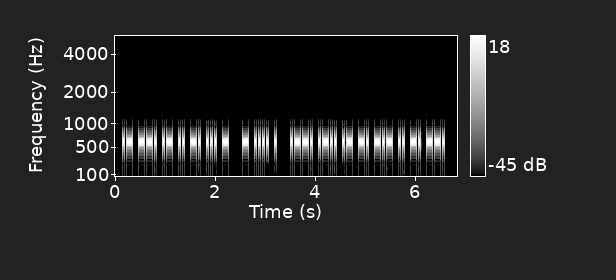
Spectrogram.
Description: Morse code, heard as a keyed tone, about 30 wpm, 600 Hz. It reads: AGAINST THE PLANKING
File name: the old man and the sea / the old man and the sea 1 30wpm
